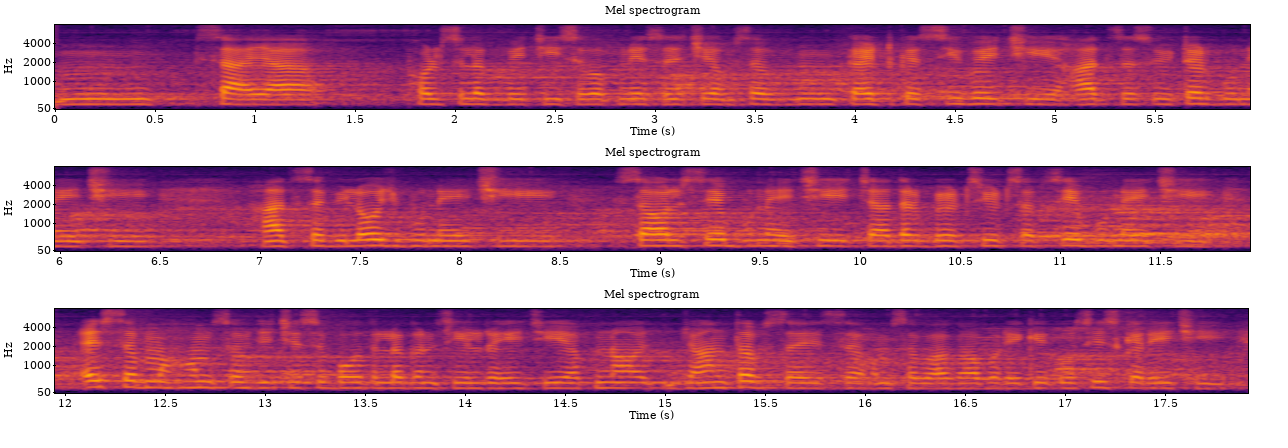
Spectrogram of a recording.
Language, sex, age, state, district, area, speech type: Maithili, female, 30-45, Bihar, Supaul, rural, spontaneous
